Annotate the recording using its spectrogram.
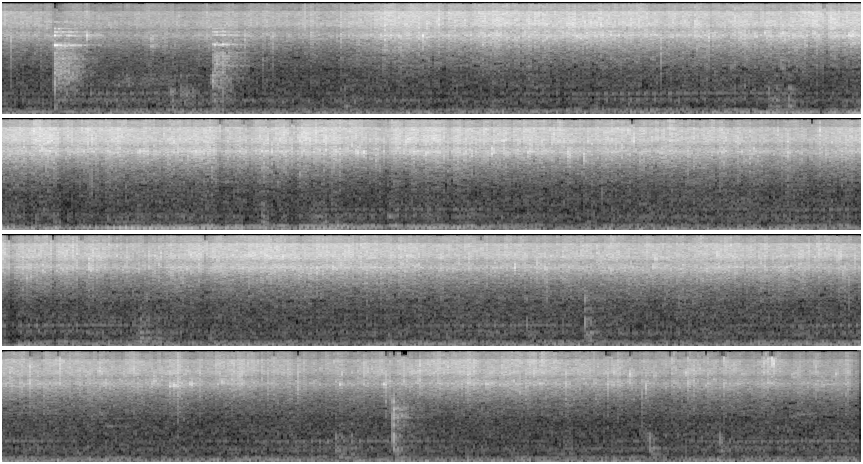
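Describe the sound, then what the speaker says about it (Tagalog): Garlic, shallot and onion sizzle and fry steadily in a hot pan for rice stick noodles, a continuous close crackling hiss with occasional stirring clinks and no talk. "So let's saute the garlic and shallot first."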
